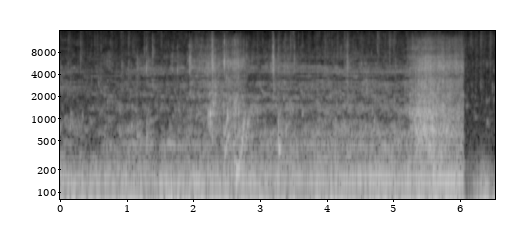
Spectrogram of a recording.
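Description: Shallow stream water splashing and sloshing as a macaque wades through it, with a steady low rumble underneath. A longer, louder splash comes about five seconds in, and the sound cuts off suddenly about a second later.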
